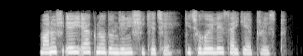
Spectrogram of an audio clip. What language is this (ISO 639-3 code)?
ben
